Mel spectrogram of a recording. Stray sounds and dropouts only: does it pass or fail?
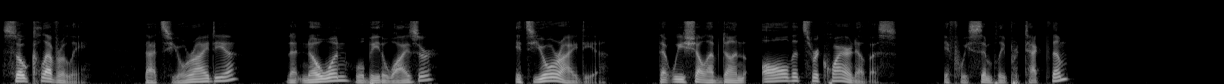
pass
